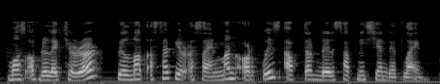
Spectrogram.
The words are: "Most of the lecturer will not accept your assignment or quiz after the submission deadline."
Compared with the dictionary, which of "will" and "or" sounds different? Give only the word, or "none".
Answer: none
